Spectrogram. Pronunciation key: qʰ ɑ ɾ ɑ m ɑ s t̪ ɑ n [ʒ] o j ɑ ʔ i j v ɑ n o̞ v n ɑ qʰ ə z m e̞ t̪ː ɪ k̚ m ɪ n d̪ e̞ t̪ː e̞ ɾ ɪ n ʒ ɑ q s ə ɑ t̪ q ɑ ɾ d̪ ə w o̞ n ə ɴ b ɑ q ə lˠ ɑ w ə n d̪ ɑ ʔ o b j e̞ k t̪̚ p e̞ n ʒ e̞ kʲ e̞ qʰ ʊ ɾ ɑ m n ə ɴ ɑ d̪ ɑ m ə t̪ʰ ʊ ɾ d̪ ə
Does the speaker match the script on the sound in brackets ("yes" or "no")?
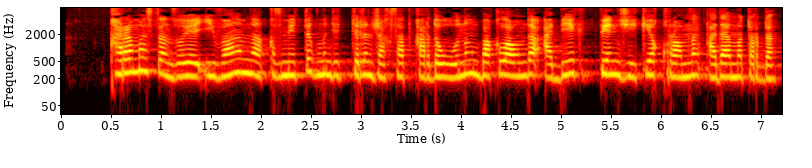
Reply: no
